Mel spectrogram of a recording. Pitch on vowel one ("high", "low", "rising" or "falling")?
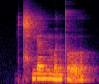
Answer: high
